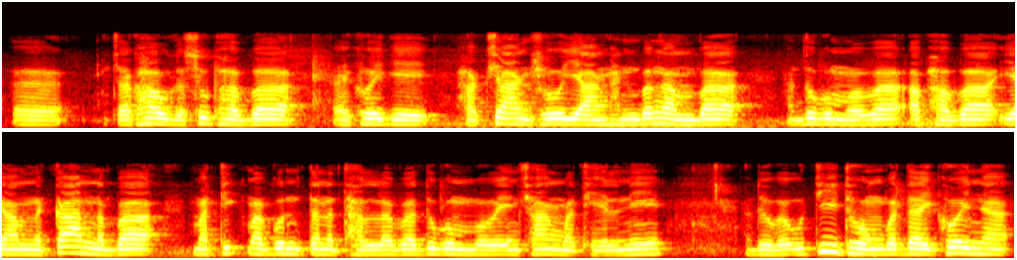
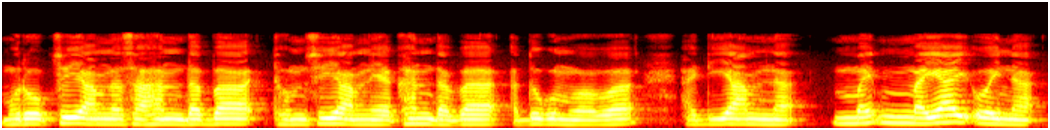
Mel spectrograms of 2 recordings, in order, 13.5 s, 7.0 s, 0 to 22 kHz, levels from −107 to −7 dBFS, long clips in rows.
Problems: none marked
